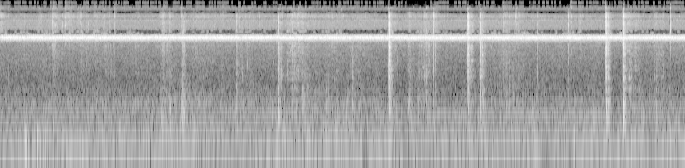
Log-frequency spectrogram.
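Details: Bell crickets sustain a bright, even high-pitched ringing chorus. Sharp crackles and snaps from a bonfire punctuate it irregularly, roughly every second, over a low rumble.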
